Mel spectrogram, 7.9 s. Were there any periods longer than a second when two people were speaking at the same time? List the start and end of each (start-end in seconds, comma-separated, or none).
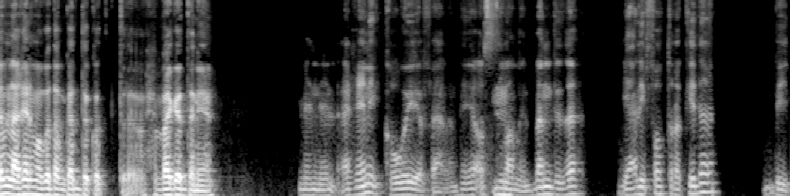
none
